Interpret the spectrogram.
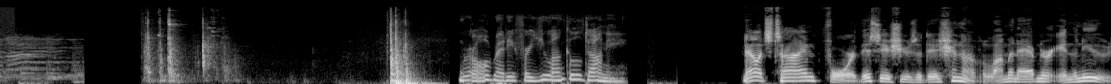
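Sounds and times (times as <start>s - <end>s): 
door opening with rattling latch and hinge noise: 1.4s - 2.5s
speech: 4.6s - 6.3s, 7.4s - 11.1s.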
